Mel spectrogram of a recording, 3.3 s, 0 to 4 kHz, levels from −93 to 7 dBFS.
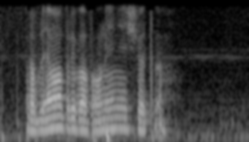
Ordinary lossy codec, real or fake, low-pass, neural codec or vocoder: MP3, 32 kbps; real; 3.6 kHz; none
